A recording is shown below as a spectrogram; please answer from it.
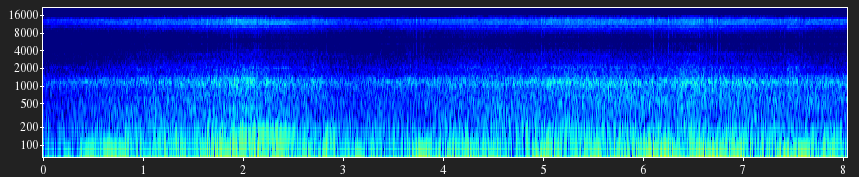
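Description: Articulated truck's engine and road noise heard inside the cab: a steady low rumble that swells slightly now and then as it drives on.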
